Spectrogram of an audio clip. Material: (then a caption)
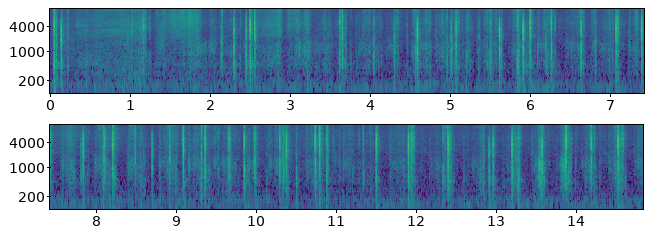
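Leather. Fingertips with short nails scratch and tap across the back pocket of black leather pants laid flat, over the seam and a small metal tag on the soft, thin material. Dozens of sharp, bright taps and crinkly scratches repeat steadily over a quiet, rustling background.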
